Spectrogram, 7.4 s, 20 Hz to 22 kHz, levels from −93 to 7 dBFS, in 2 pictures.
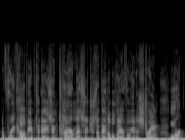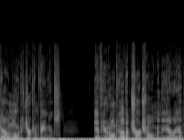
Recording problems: low rumble; noticeable; throughout; 15 dB below the speech

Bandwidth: 15 kHz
